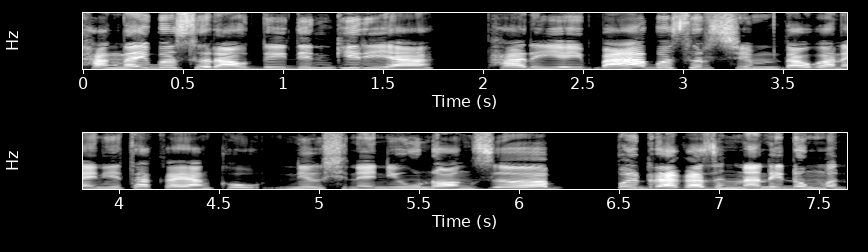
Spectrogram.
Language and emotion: Bodo, angry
